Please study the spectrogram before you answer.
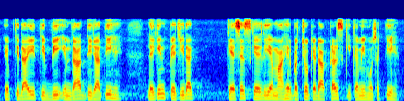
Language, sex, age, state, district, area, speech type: Urdu, male, 18-30, Uttar Pradesh, Saharanpur, urban, spontaneous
